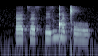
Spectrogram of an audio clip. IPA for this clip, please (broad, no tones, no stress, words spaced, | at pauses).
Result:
æt͡sæsθezŋ͡ǃæ ǀo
